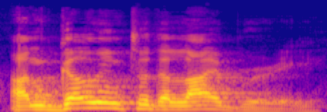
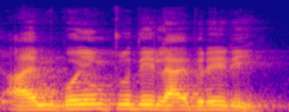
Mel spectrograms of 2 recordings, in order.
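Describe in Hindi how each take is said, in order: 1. 'Library' के पहले अक्षर पर स्ट्रेस है। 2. 'Library' के पहले अक्षर पर स्ट्रेस नहीं है।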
